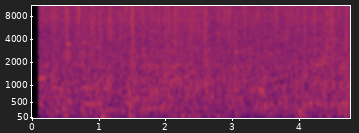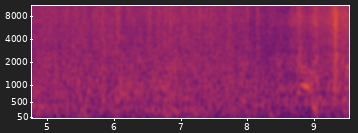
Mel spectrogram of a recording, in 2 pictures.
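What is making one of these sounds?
Pool water laps and ripples softly.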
